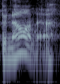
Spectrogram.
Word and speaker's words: banana: And the same with the word banana. The second syllable is stressed, so the other two become schwas. Banana, not banana. Banana.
